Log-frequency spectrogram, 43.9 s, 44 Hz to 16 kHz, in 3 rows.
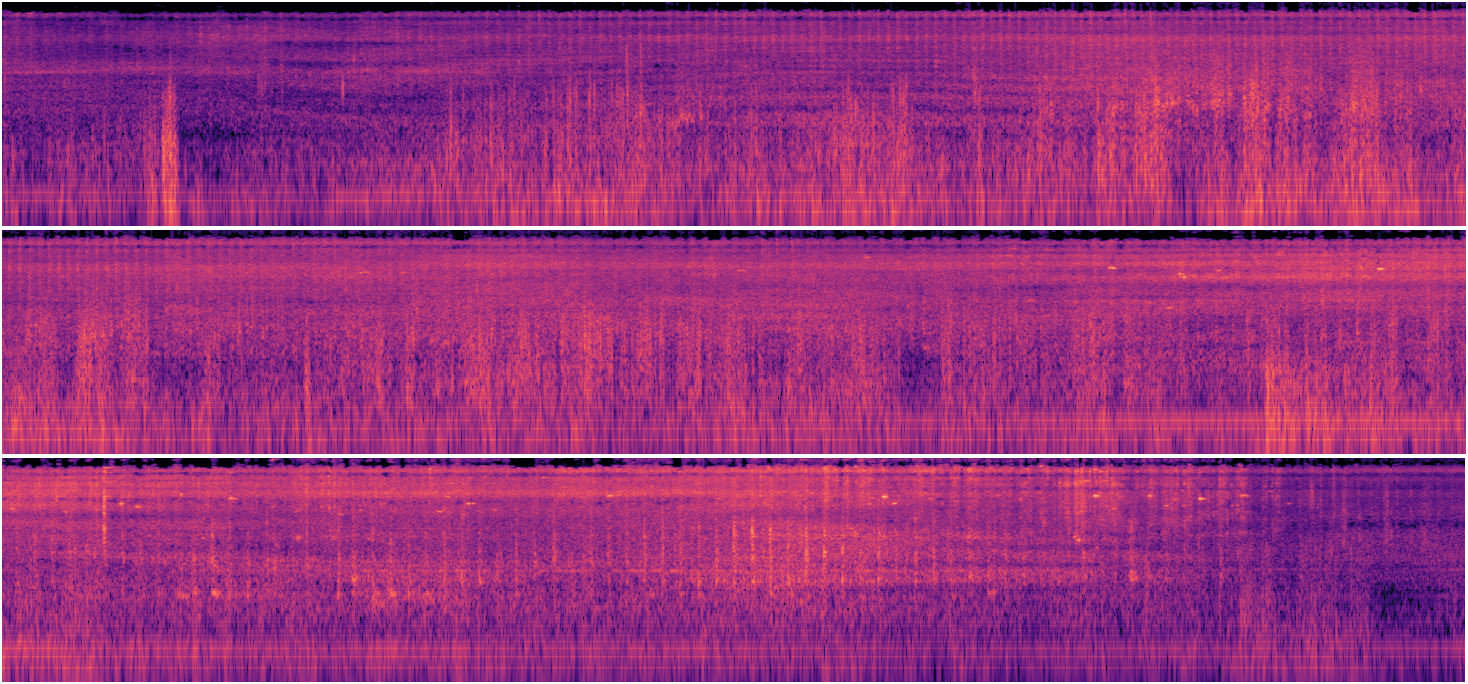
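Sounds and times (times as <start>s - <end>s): bulldozer diesel engine running: 0.0s - 43.9s
metallic clanks and knocks: 9.1s - 43.6s.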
